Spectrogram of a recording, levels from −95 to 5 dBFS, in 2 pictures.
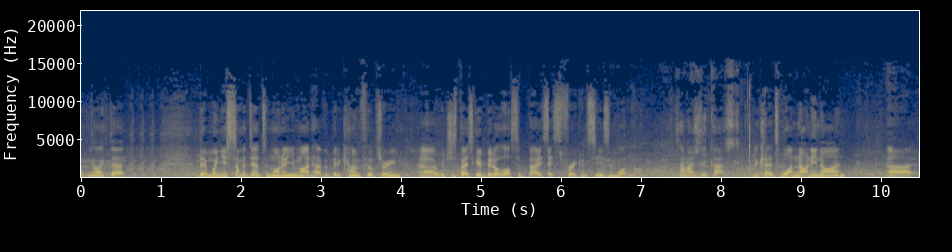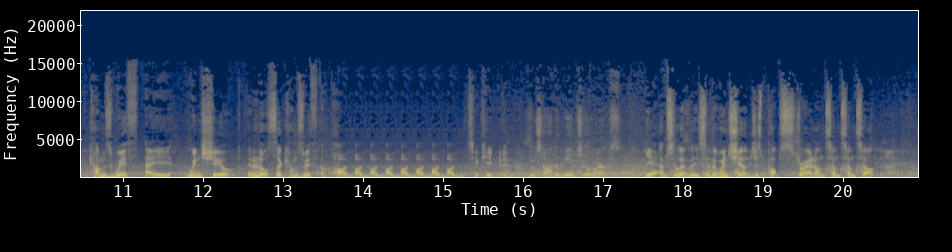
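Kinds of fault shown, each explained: Repeated frames: the sound stutters, replaying a short fragment one or more times: 128 ms chunks at 0.66 s and 5.84 s, 192 ms chunks at 13.90 s and 19.89 s, the longest adding 1.3 s. A run of compressed data was stored or sent more than once, so the decoder plays it again.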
